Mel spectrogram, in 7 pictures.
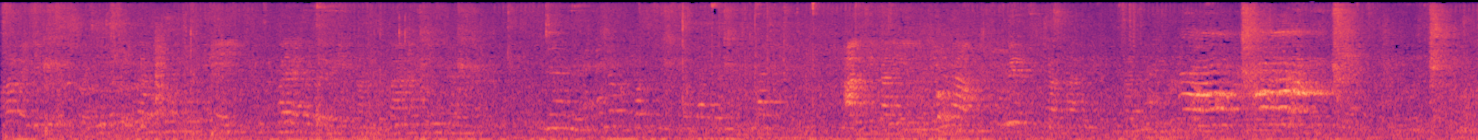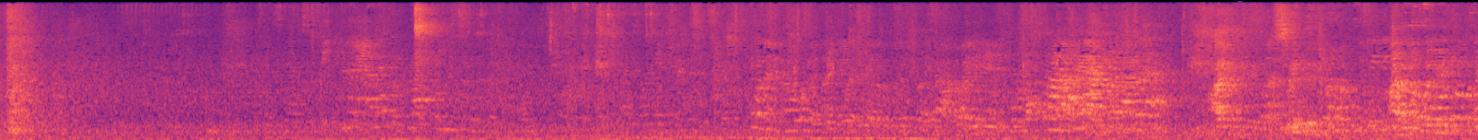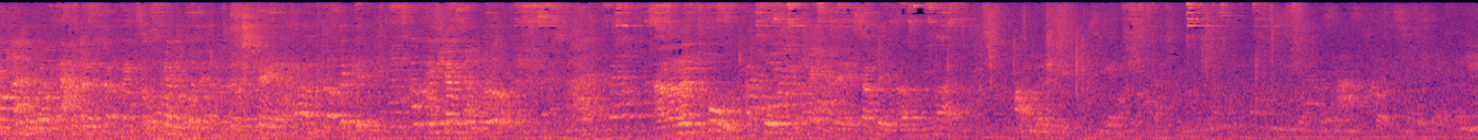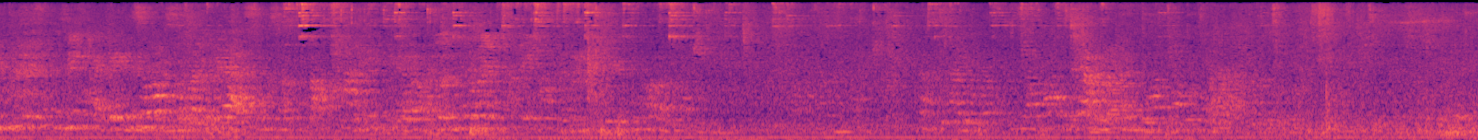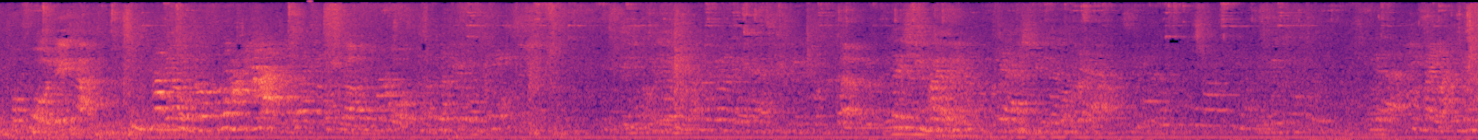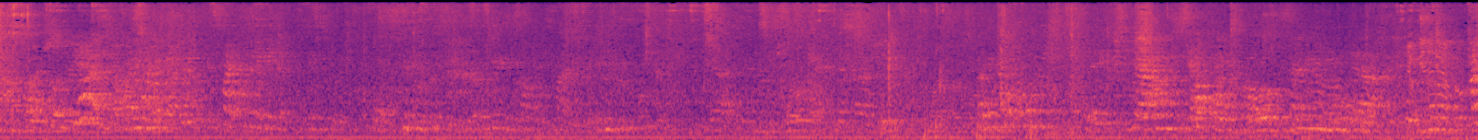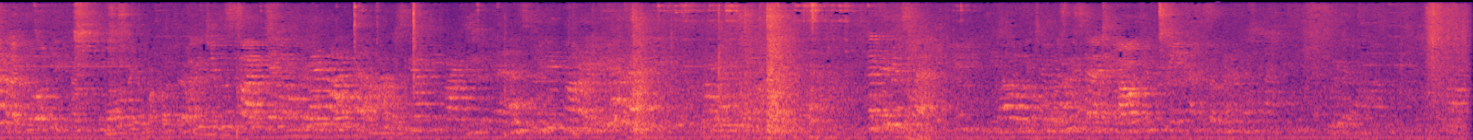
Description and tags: people chatting background
People chatting on a station platform.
